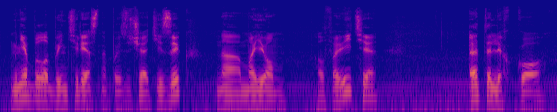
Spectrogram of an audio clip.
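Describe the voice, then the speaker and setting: A man talking casually to language learners while outdoors in a forest, speaking clearly and unhurriedly. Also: fairly low pitch, normal speed, a little mellow, slight background noise. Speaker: language teacher vlogger. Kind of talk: casual vlog talk to learners.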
